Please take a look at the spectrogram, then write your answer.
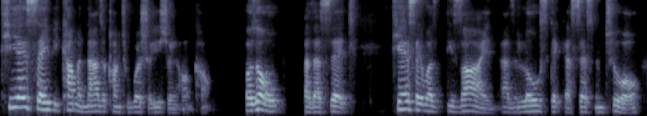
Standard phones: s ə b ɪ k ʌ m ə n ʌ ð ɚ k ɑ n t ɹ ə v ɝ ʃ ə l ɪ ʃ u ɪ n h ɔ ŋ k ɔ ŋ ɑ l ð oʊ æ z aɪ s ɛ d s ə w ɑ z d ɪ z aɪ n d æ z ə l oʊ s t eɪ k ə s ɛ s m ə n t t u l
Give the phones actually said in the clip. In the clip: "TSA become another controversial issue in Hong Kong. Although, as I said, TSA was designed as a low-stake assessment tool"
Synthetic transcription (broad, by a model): s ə b ɪ k ʌ m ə n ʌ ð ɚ k ɑ n t ɹ ə v ɝ ʃ ə l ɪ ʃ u ɪ n h ɔ ŋ k ɔ ŋ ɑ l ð oʊ æ z aɪ s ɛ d s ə w ɑ z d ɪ z aɪ n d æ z ə l oʊ s t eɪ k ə s ɛ s m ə n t t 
